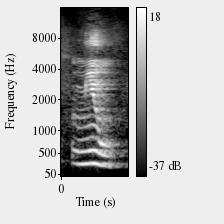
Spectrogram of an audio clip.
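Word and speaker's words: μ: raw moments generally we indic at moments with mu okay this is the letter which we pronounce as Mu I think you already knew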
